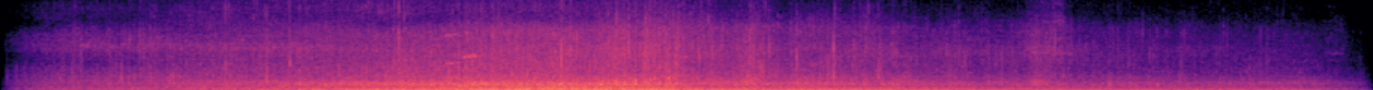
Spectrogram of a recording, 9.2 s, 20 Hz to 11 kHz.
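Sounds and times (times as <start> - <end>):
car tires on gravel: 0.0 - 9.1.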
